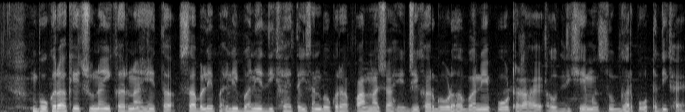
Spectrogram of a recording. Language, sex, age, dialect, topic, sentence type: Chhattisgarhi, male, 18-24, Western/Budati/Khatahi, agriculture, statement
